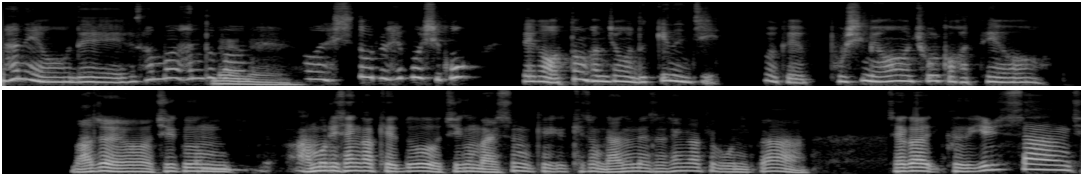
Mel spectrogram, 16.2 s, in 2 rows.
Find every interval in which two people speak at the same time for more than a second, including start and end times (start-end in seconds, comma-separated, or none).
none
